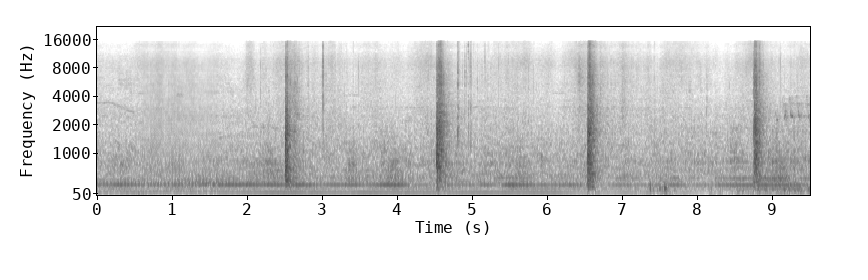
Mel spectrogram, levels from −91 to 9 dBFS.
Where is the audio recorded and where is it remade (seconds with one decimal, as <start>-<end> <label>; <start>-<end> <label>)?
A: 0.0-0.6 recorded; 0.6-1.6 remade; 1.6-9.5 recorded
